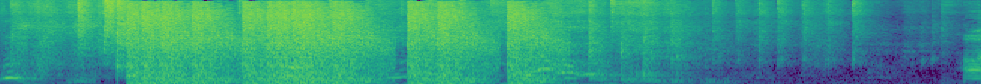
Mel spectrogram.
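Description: Loud, sustained bursts of rapid gunfire in a psychological horror game, harsh and close, broken by brief pauses before fading into quieter rattling toward the end.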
